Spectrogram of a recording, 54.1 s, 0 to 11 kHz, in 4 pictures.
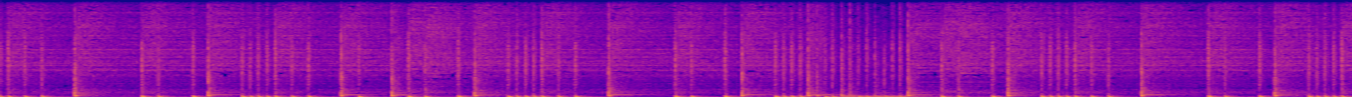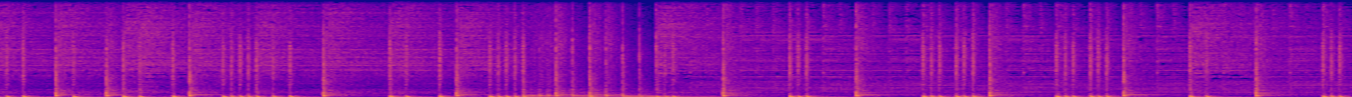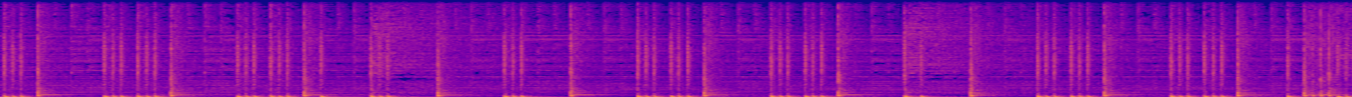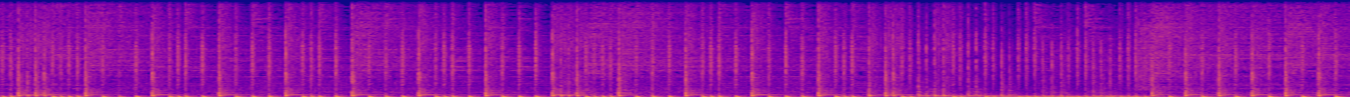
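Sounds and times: fast drum kit beat: 0.0 - 54.0.

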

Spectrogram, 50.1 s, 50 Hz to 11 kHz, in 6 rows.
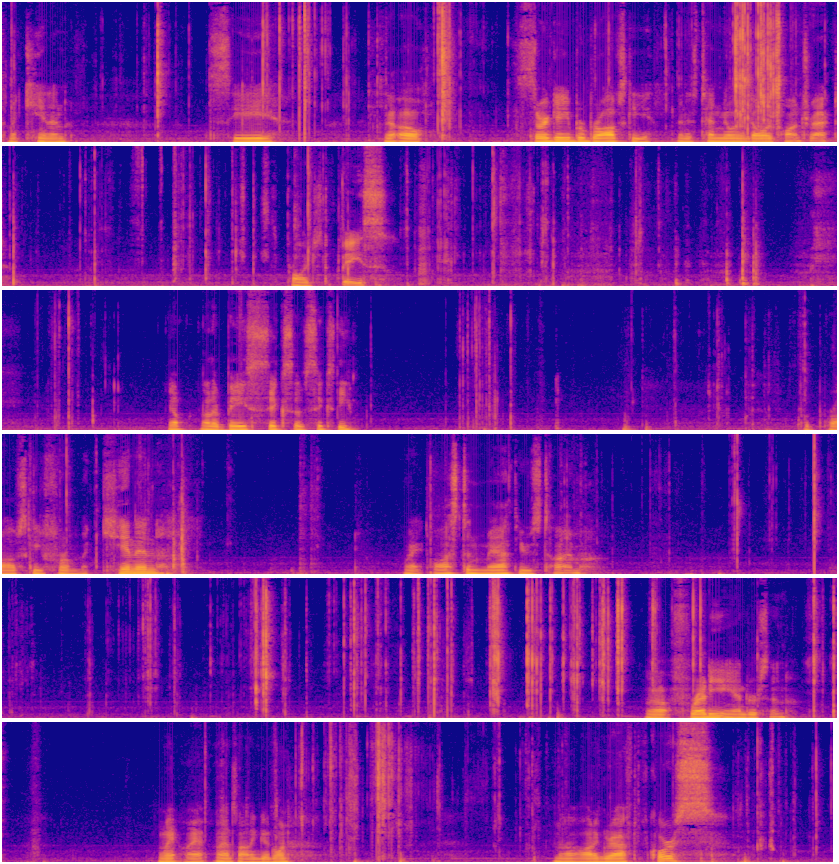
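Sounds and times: cardboard card being peeled open: 1.1 - 5.3, 6.0 - 8.4, 9.0 - 14.9, 21.2 - 21.8, 31.5 - 39.7, 44.5 - 47.3, 49.2 - 50.0.

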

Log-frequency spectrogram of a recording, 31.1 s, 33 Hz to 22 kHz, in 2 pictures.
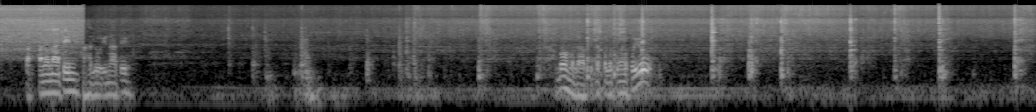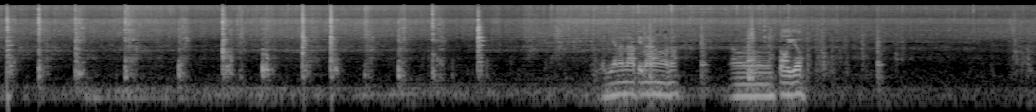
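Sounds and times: high sizzle: 0.0 - 31.0
metal spatula scraping wok: 6.0 - 14.4, 15.2 - 26.2.

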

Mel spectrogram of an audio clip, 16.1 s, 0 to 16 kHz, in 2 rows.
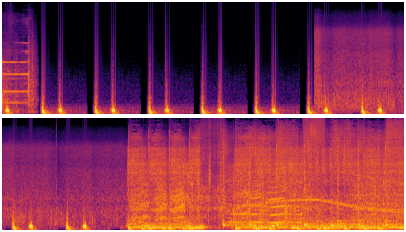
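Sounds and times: heartbeat thumps: 0.8 - 9.9.

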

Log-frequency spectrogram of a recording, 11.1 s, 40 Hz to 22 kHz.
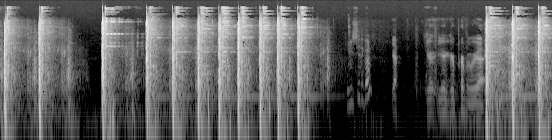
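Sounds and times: pistol shots with echo: 0.0 - 1.2, 2.0 - 6.3, 9.7 - 11.0.

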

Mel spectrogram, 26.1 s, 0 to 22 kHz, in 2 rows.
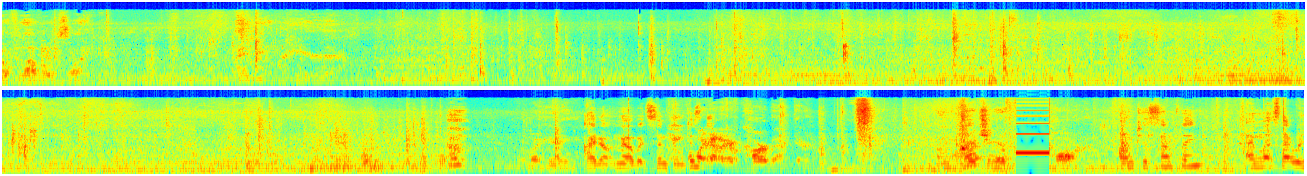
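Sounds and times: vehicle crunching into car: 0.0 - 19.4
bus body knocking and rattling: 0.0 - 26.0
bus engine running: 0.0 - 26.0.

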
